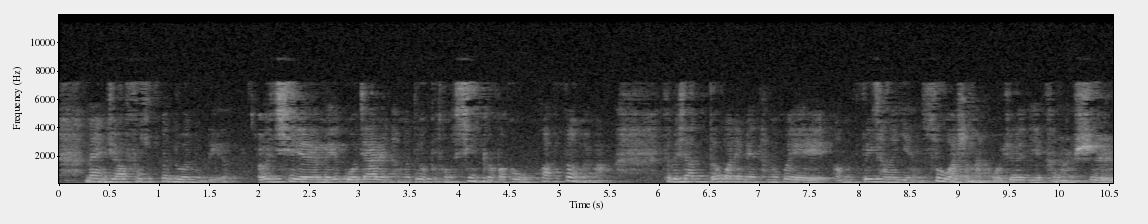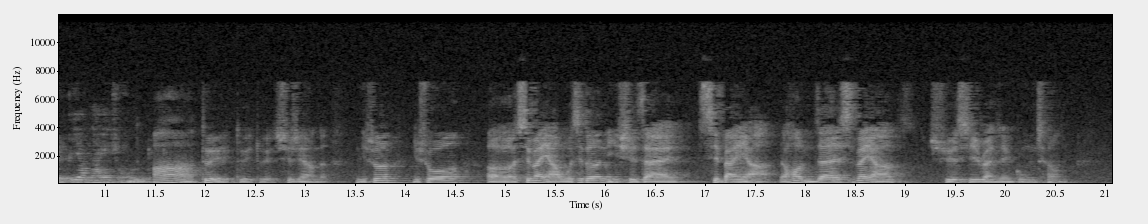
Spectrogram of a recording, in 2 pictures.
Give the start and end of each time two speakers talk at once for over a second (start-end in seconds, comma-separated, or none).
none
